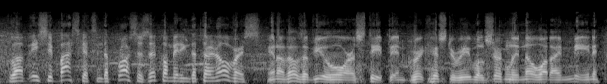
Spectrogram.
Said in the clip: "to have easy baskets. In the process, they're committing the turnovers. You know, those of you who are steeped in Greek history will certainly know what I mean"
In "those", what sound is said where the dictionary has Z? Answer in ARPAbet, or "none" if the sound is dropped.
Z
